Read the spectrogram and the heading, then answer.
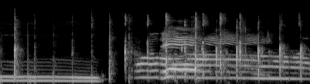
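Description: Quick, steady hand clapping welcoming a soprano singer as the second guest of the day, pattering through the whole moment, mixed with a sustained tonal musical sound that shifts pitch partway through. The claps are fairly loud.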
